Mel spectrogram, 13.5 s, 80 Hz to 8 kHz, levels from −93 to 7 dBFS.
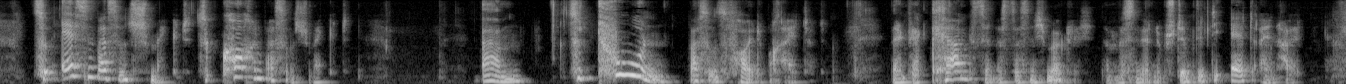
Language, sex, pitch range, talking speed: English, female, 195-300 Hz, 145 wpm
